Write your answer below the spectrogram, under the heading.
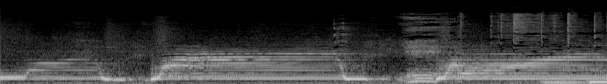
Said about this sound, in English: And if I listen real close to Chuck's pedal steel guitar, I can hear that train whistle blowing right now.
